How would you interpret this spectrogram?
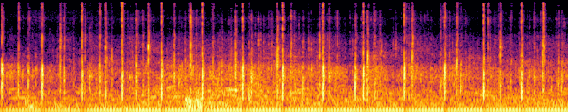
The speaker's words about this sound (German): Applaus für diesen interessanten Vortrag.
